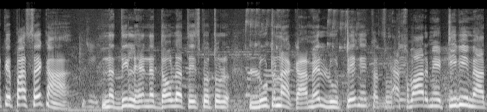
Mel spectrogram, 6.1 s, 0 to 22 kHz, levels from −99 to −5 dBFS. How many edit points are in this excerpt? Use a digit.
1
